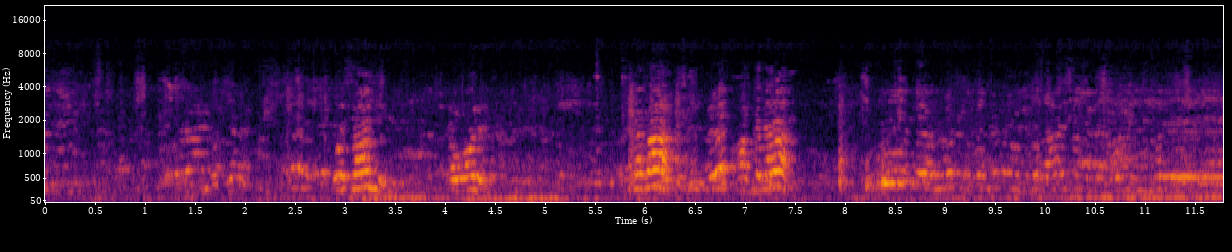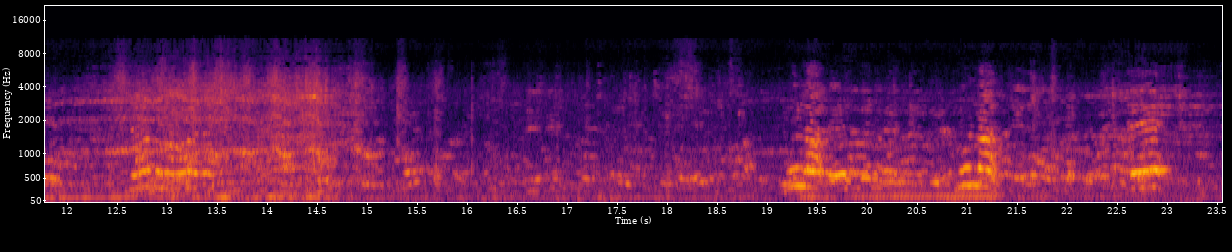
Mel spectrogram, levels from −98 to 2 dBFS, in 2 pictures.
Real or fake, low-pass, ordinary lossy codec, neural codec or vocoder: fake; 14.4 kHz; MP3, 48 kbps; vocoder, 48 kHz, 128 mel bands, Vocos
